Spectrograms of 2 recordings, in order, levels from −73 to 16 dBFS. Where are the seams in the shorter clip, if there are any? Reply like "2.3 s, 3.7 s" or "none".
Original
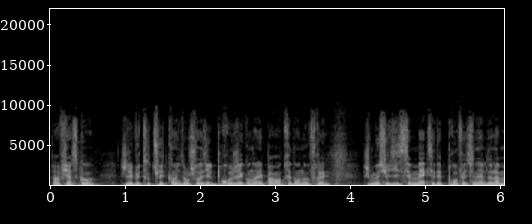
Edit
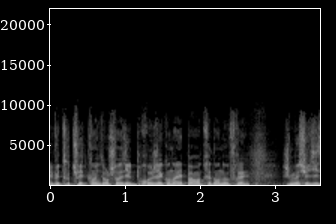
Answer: none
